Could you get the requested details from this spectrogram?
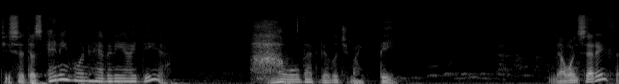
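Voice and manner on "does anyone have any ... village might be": dramatic, hushed half-whisper. Retelling a tour guide drawing the group in: imitating a guide's half-whisper. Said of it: "really lowered her voice to a whisper".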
